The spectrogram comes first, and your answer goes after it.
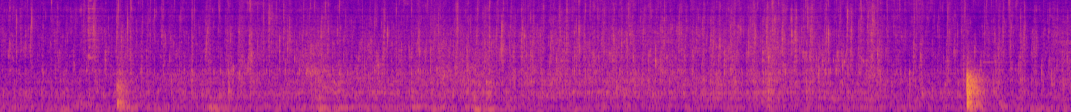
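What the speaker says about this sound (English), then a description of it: "So I'm going to add a bit more water to this." Warm water is added to a curry frying in a pan. The faint steady sizzle mixes with watery, pouring sounds, and a sharp clink comes near the end.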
